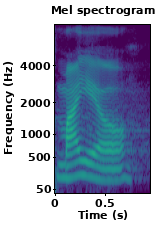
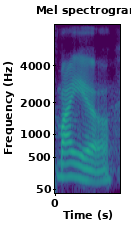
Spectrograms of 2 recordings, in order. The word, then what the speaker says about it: Mielle: When I started Myel, and it's pronounced Myel. People pronounce it wrong all the time, but it's okay. It's pronounced Myel.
